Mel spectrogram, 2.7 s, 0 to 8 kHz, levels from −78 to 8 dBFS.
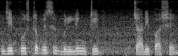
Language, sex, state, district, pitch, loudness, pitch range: Bengali, male, West Bengal, Jhargram, 135 Hz, -15 LUFS, 125-145 Hz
